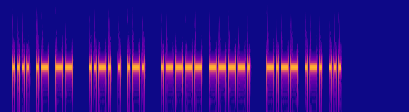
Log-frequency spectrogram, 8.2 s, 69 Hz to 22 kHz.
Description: Morse code, heard as a keyed tone, about 25 wpm, 700 Hz. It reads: HAM FER 19 YRS
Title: K1USN SST QSO Practice 25wpm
